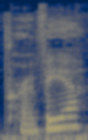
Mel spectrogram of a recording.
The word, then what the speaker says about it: previa: Yeah, there's a lot that a woman's doctor can advise her about if she's got, I never pronounce this right, perhaps you can help me, placenta previa? Yeah, previa.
